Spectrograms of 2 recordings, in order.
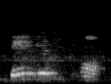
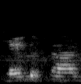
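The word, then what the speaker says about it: Genghis Khan: Gangus Kong. Um probably the most famous concert in the entirety of everything. Yeah. Uh um I think the actual name is pronounce it Gangaskhan. I'm sorry that doesn't sound cool.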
